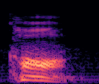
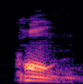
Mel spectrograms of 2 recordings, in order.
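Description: First: The name is said in a standard accent. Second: The name is said in an island accent. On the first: The speaker calls it wrong. "not Kong" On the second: The speaker calls it right. "That's the way you say it in the islands"

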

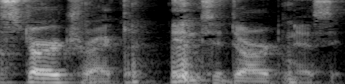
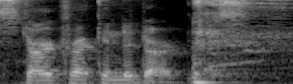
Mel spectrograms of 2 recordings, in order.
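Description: First: There is a pause after 'Trek', like a colon. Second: It runs straight on with no pause after 'Trek'. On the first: The title is read as having a colon. The speaker calls it wrong. "It's not" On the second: The title is read as one phrase without a colon. The speaker calls it right. "They didn't want to put the colon"

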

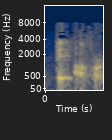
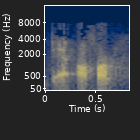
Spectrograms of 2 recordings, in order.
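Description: First: The prefix is said without a segol vowel. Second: The prefix is said with a segol vowel. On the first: The speaker calls it wrong. "as opposed to bit offer" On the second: The speaker calls it right. "The last word is pronounced be'afar"

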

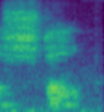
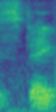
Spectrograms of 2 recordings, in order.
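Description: First: The st sound has the Philadelphian changed quality. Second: The st sound is said the usual plain way. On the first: The speaker calls it wrong. "I wouldn't say steak" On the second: The speaker calls it right. "I would say steak"

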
